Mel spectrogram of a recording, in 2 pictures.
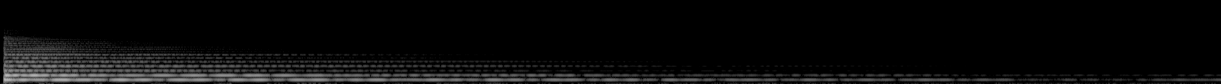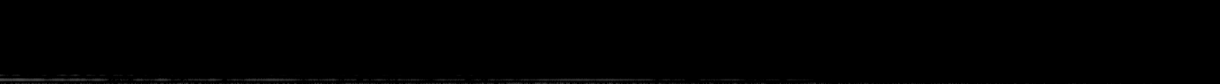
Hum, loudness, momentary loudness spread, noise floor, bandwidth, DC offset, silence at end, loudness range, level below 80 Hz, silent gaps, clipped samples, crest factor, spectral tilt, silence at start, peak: none; -33 LUFS; 27 LU; -86 dBFS; 4.4 kHz; under 0.1%; 11.8 s; 27 LU; -72 dBFS; none; under 0.1%; 26 dB; -10 dB/octave; 0.05 s; -12 dBFS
